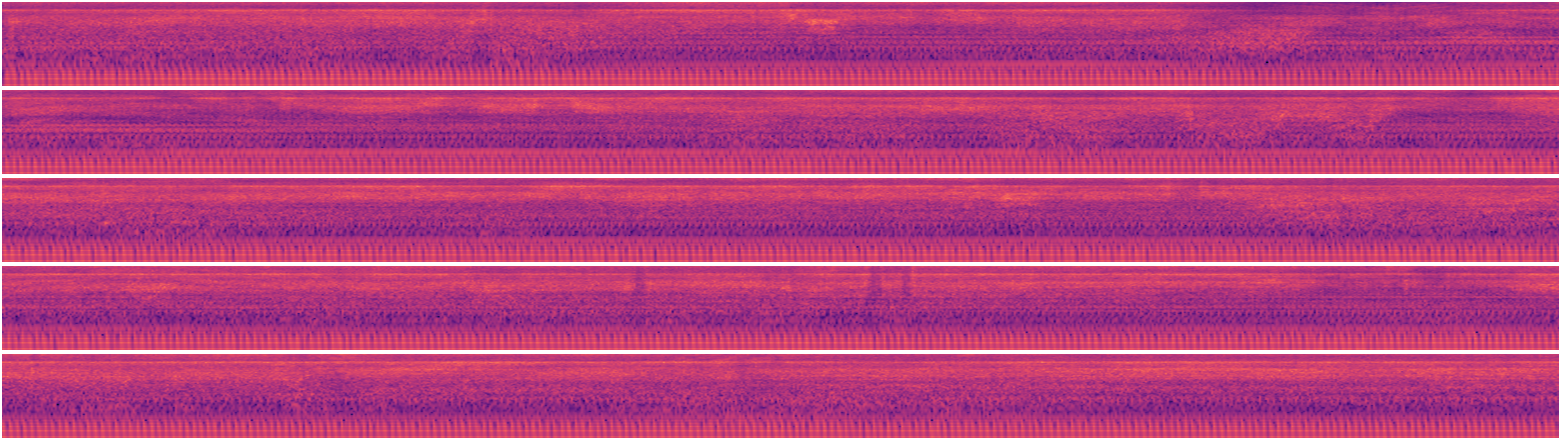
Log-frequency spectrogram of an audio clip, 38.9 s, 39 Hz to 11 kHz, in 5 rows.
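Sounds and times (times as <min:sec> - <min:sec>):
pressure washer engine droning: 0:00.0 - 0:38.9
water spray hissing: 0:00.0 - 0:38.9.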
